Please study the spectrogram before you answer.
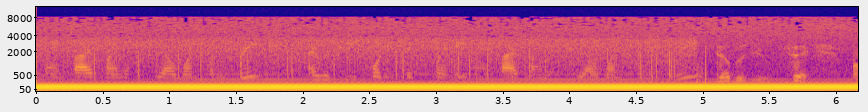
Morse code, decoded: none

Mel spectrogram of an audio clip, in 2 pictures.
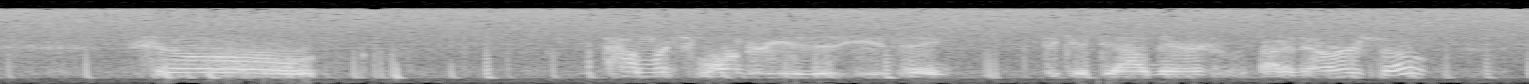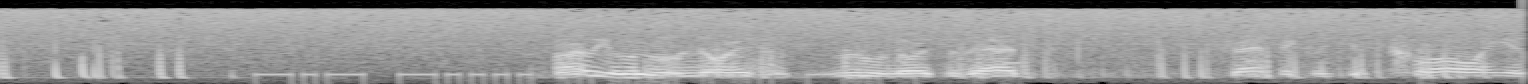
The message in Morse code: none

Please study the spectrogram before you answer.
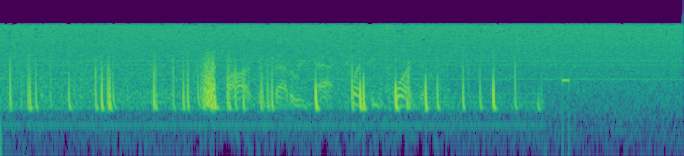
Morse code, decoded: none

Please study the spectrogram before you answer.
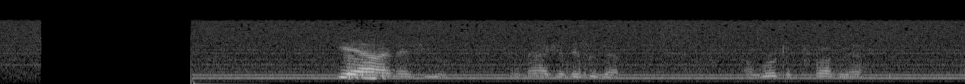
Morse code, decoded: none

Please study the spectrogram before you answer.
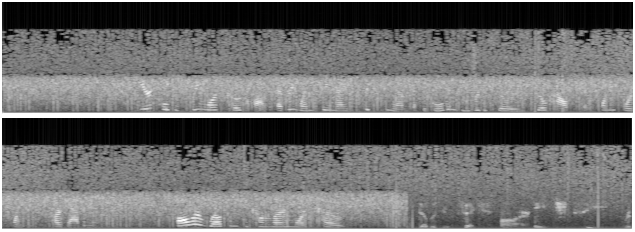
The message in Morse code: none

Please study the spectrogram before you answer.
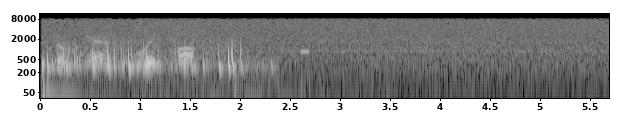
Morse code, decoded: none

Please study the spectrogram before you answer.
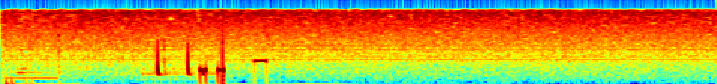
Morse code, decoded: none

